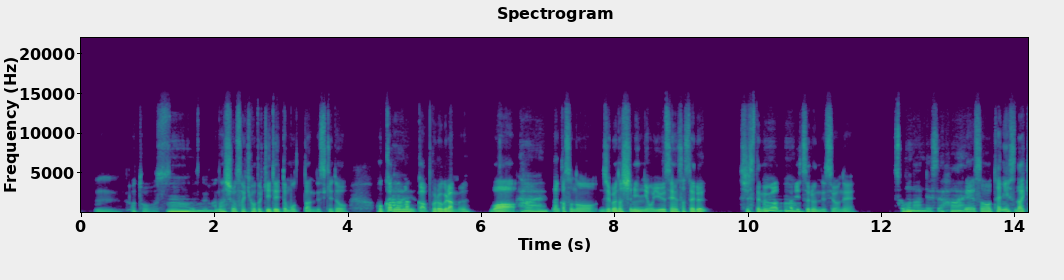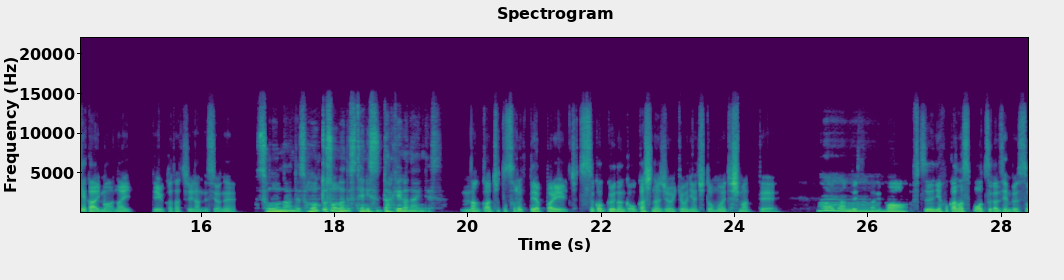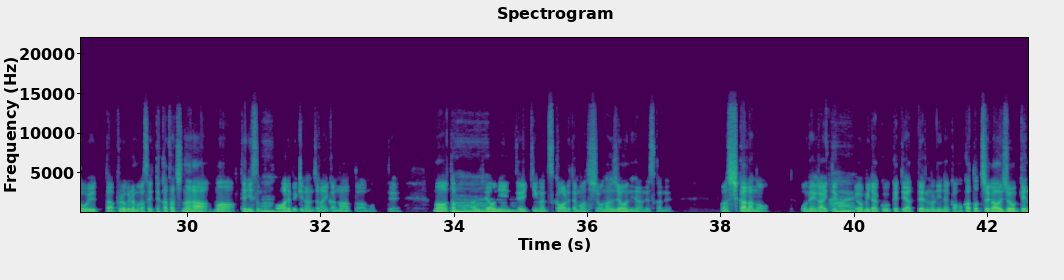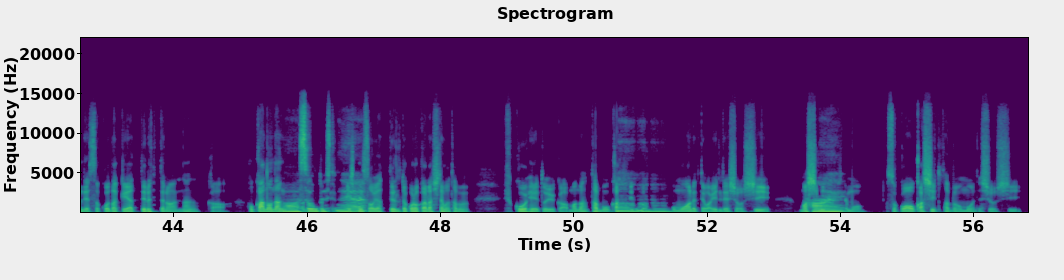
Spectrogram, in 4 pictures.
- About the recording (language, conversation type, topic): Japanese, advice, 反論すべきか、それとも手放すべきかをどう判断すればよいですか？
- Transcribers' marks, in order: none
